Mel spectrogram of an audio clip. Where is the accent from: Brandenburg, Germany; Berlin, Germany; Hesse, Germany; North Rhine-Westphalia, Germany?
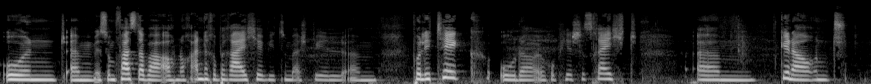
Hesse, Germany; Fulda; now in Barcelona, Spain; Ich komme auch aus Deutschland und wohne hier momentan in Barcelona und mache ein Praktikum bei Street Child, einer gemeinnützigen Organisation. Und genau, ich komme aus Fulda und studiere momentan in Passau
